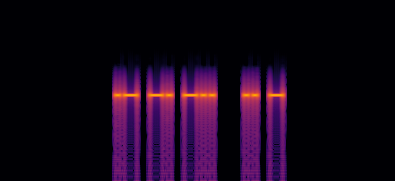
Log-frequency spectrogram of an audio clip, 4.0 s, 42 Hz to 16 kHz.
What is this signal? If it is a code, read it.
Morse code, heard as a keyed tone, about 28 wpm, 700 Hz. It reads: AND IT
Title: Sets of 2 Words 28wpm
